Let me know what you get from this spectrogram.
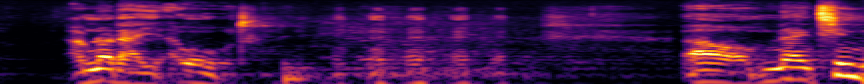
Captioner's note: audience laughing; laughing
